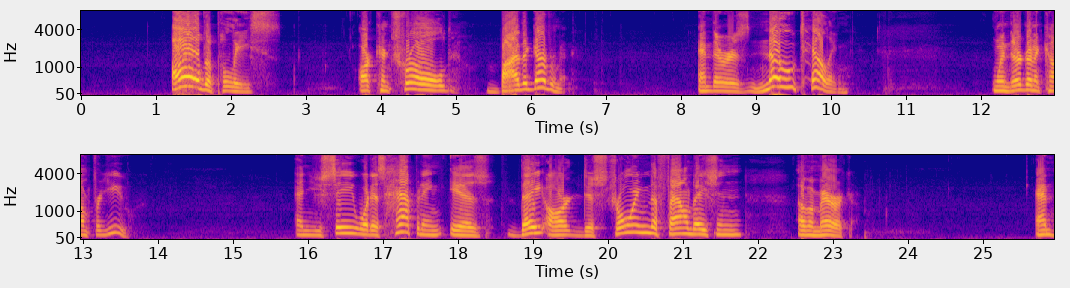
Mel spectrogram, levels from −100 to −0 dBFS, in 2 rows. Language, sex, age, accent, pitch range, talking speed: English, male, 60-79, American, 130-205 Hz, 80 wpm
